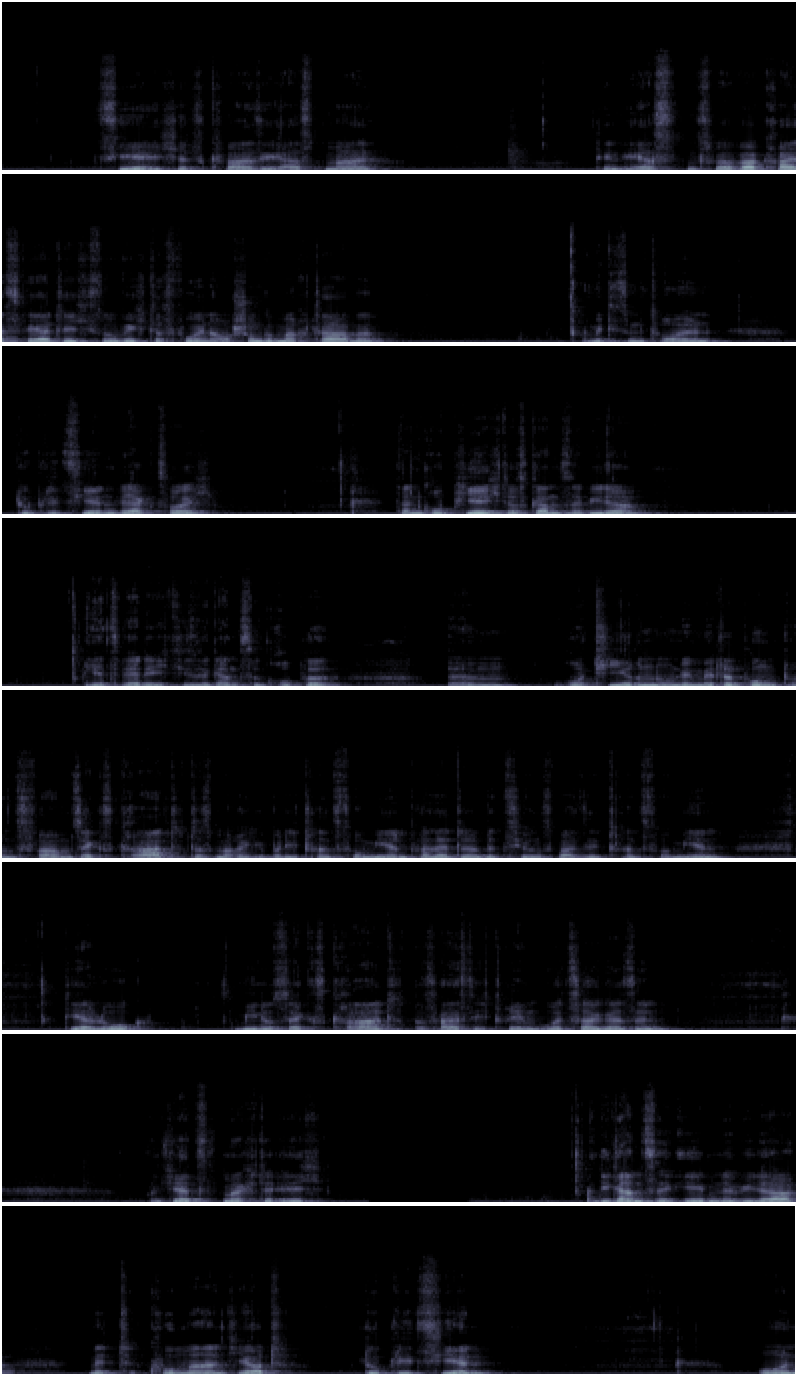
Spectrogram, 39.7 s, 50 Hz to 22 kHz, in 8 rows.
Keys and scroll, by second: 2.1 super+j, 12.5 super+g.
